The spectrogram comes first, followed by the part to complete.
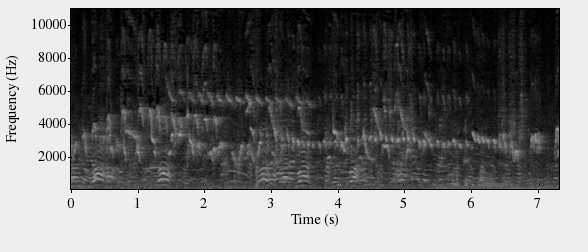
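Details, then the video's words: Greater green leafbird singing a busy, varied stream of sharp chirps, slurred whistles and quick trills, densely packed and continuous, with faint human voices in the background. "Cucak Hijau ARSENAL Bikin Ulah Lagi!!!"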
